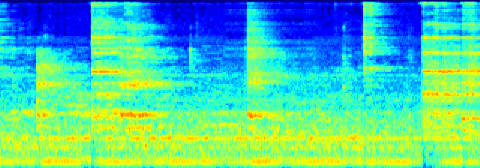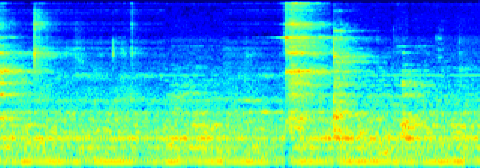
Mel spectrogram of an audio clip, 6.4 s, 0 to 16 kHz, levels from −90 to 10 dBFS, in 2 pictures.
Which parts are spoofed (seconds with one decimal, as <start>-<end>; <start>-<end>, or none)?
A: 1.5-2.1; 2.9-4.3; 4.7-5.4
